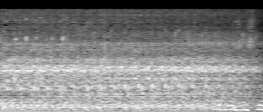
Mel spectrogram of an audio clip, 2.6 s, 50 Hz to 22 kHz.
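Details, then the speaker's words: Opel Vectra C 1.9 CDTI wagon inspected as a used car, just started: a steady, even diesel clatter at idle with no misses or knocks, though some belt or roller whistle was noted; smooth diesel idle. "Поворачиваются фары, свистит какой-то ремешок, ролик, электрично, мотор работает ровно."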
